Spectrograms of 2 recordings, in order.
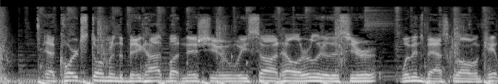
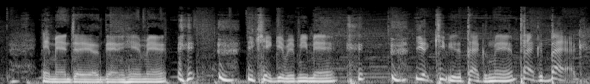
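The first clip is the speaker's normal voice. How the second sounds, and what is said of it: Imitates another person's voice. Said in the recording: “I'm still a little sick. ... I can't do my Jerry Alexander impersonation good yet. ... That's the best I can do before I start coughing.”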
